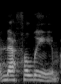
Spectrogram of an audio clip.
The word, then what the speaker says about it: Nephilim: Yeah, Nephilim.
